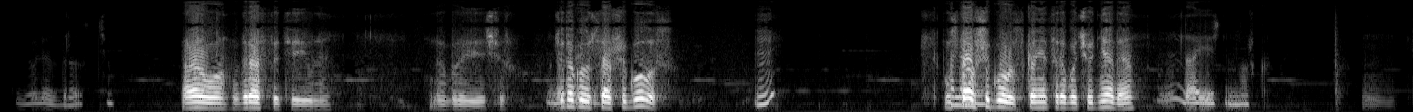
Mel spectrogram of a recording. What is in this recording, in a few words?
tired voice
